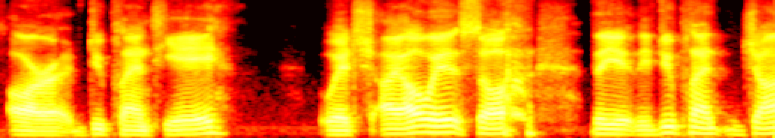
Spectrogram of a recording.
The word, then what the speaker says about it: Duplantier: It's just Duplantier.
